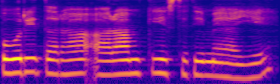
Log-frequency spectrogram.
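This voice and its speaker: A woman with a mellow, even voice guides a relaxation practice over music. She speaks calmly as a meditation instructor, unhurried and soothing, leaving long pauses between short instructions. Her intonation stays very flat and steady. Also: medium pitch. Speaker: yoga nidra meditation instructor. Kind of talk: slow guided meditation narration.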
